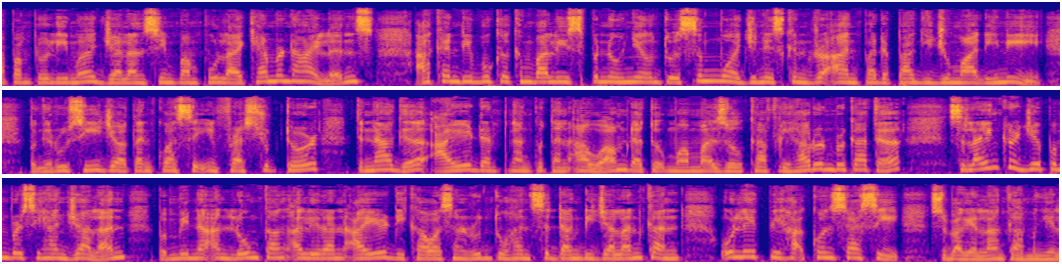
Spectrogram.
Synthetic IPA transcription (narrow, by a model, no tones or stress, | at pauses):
apanplʊhlimə̃d͡ʒalansimpampulajkɛməɾənajlans | ʔa̰kandibukakəmbalisə̥pənʊhɲãunt̪ʊk̚səmũad͡ʒənɪskəndəɾaʔanpadapaɡid͡ʒumaʔat̪̚inĩpəŋəɾusid͡ʒawat̪ankuasainfɾast̪ɾuk̚t̪ʊrt̪ənãɡaʔaɪrdanpəŋãŋkut̪anʔawamdat̪ʊmuɦamat̪̚zʊlkafliɦaɾʊnbərkat̪asəlaɪnkərd͡ʒapəmbərsiɦand͡ʒalanpəmbinãʔanloŋkaŋʔa̰liɾanʔa̰ɪrdikawasanrunt̪uɦansədaŋdid͡ʒalankanʔolɛhpiɦaʔkɔnsasisəbaɡajlaŋkahməŋil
